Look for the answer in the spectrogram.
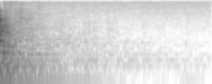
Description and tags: samples in this pack are "percussion"-hits i recorded in a free session, recorded with the built-in mic of the powerbook
bass-drum, bassdrum, drums, unprocessed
